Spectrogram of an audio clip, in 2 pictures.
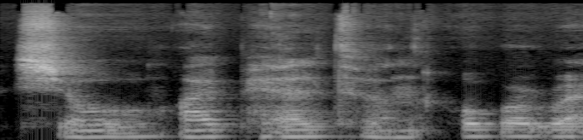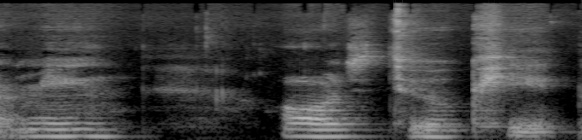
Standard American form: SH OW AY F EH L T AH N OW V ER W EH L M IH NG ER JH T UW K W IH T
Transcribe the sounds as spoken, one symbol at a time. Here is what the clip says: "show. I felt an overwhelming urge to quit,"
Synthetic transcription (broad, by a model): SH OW AY P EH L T AH N OW V ER W EH L M IH NG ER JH T UW K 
